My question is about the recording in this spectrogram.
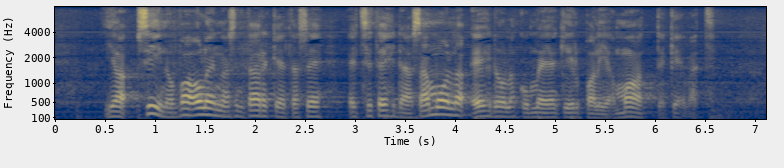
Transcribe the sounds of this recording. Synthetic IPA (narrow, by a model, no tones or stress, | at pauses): jɑsiːnoʋʋɑːolenːɑisent̪ærkeːt̪æse | et̪set̪ehdæːsɑmo̞ilːɑʔehdo̞ilːɑkummeijæŋkilpɑliɑ̰mɑːt̪ːekḛʋæ̰t̪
